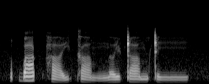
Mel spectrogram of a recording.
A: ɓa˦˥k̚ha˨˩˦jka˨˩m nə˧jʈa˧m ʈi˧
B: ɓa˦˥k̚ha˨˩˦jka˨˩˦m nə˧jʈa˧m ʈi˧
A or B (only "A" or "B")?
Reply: A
